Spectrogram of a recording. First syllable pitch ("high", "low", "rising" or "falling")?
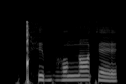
high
